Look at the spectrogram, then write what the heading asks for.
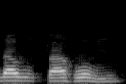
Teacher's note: cara membacanya harus dibaca dengung dan disamar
